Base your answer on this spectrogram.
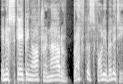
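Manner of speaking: ordinary delivery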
